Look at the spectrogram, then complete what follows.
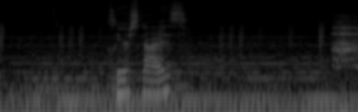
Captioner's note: sighs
